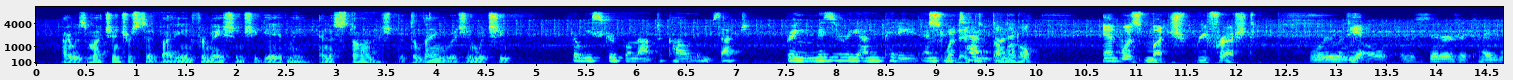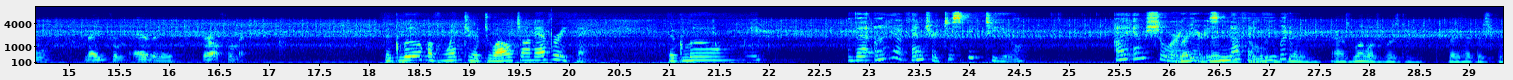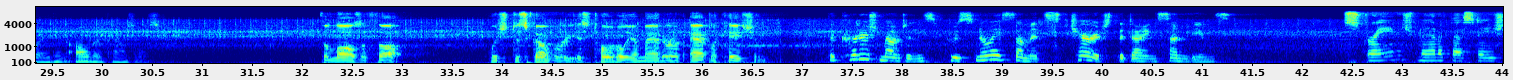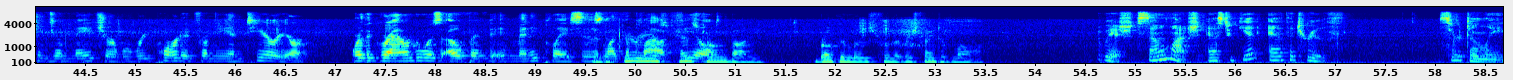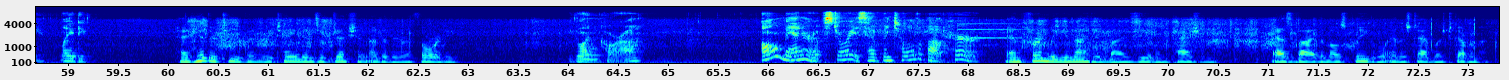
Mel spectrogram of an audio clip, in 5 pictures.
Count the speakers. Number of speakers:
10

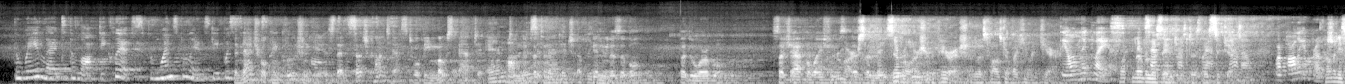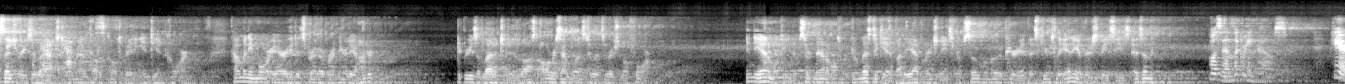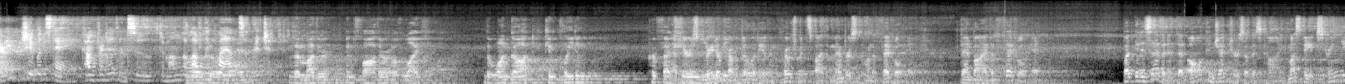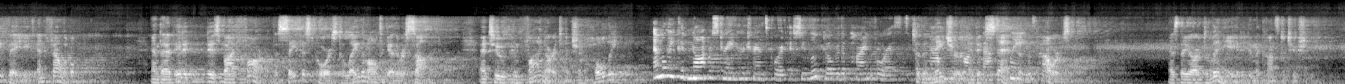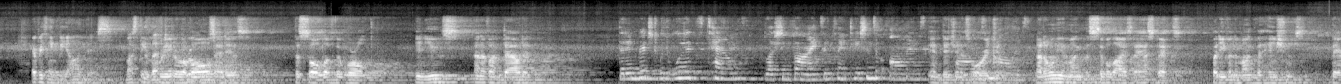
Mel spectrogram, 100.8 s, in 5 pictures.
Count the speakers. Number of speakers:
5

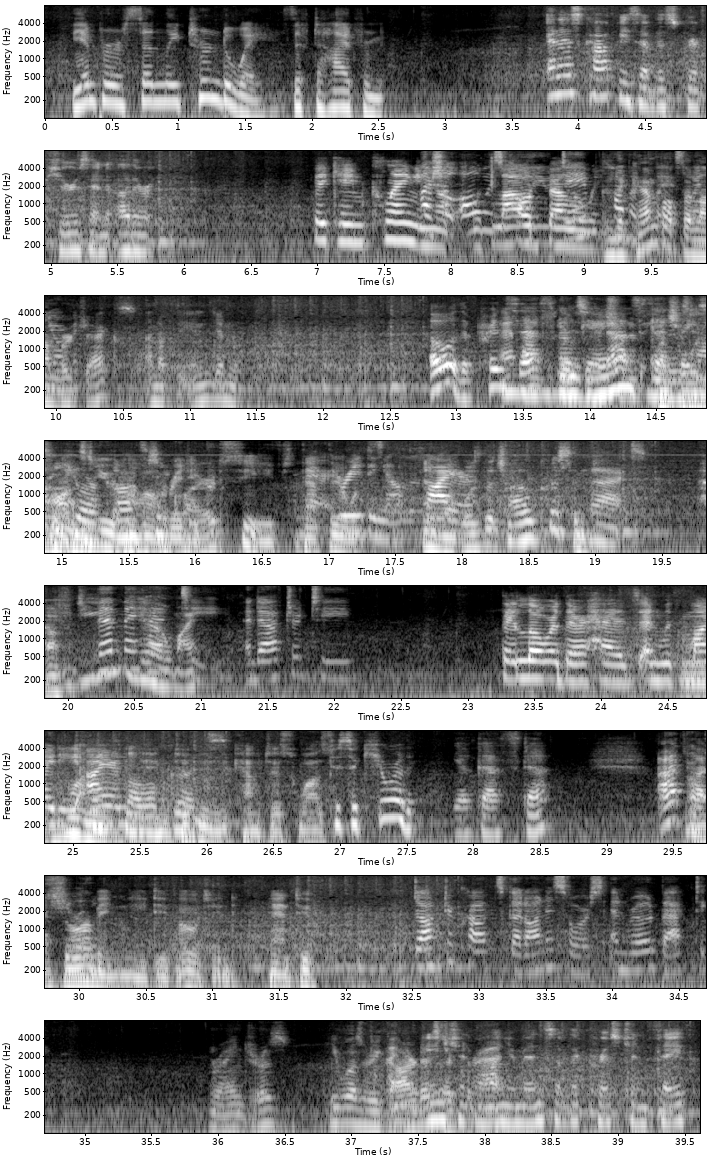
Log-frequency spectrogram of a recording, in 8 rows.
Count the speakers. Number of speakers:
10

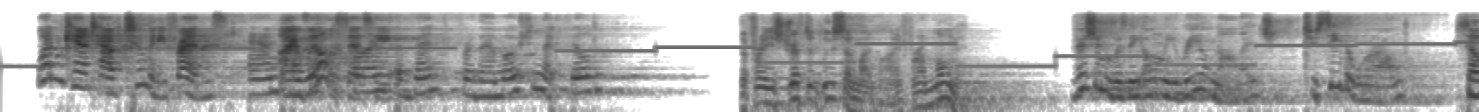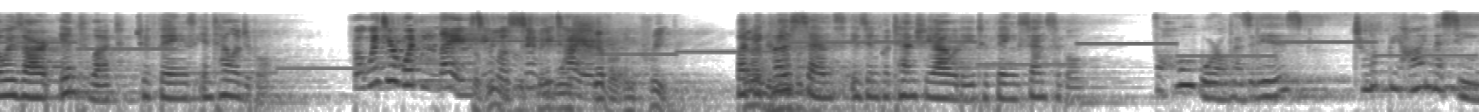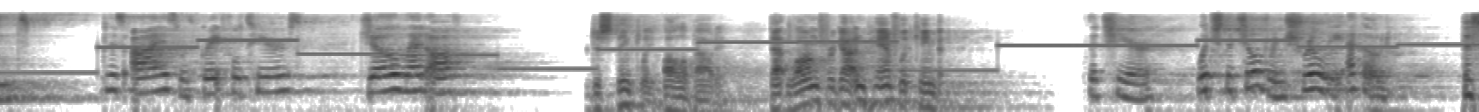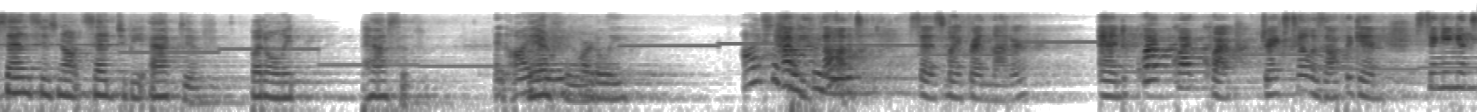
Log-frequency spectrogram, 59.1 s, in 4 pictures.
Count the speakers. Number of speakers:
5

